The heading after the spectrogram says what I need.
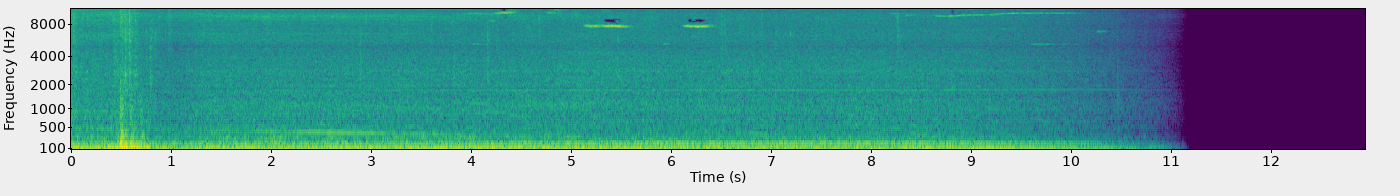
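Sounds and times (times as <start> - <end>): leaking turbo noise: 0.0 - 10.0
bus diesel engine rumble: 0.0 - 11.1.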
